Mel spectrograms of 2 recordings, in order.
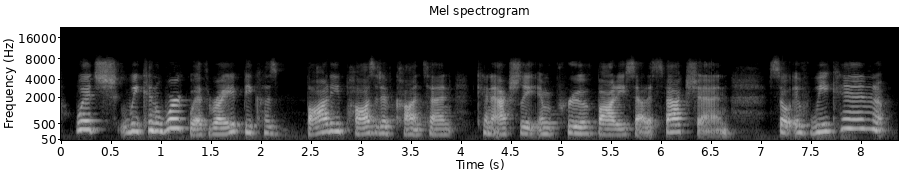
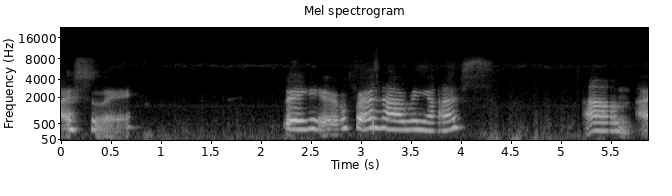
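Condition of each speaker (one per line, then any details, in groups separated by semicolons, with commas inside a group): No condition
ALS; feeding tube; diagnosed at age 29; later insufficient oral intake, breathing impacted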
